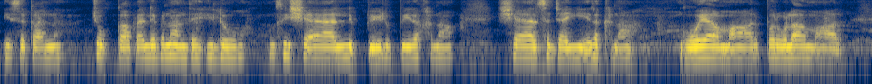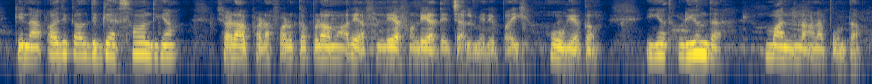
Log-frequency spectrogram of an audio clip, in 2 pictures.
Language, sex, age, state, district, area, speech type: Dogri, female, 30-45, Jammu and Kashmir, Samba, rural, spontaneous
